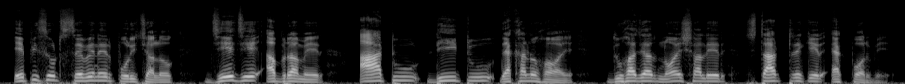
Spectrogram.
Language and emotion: Bengali, neutral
